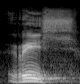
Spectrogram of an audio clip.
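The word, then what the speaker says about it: ܪܝܫ: റീഷ്. ഈ അക്ഷരത്തിൻ്റെ ഉച്ചാരണം റ്.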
